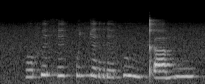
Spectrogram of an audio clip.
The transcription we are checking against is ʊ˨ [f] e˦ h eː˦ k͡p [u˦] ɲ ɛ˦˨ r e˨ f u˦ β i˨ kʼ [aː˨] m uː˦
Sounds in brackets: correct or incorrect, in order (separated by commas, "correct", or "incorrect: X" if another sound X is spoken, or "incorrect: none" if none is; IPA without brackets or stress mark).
correct, incorrect: ʊ˦, correct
